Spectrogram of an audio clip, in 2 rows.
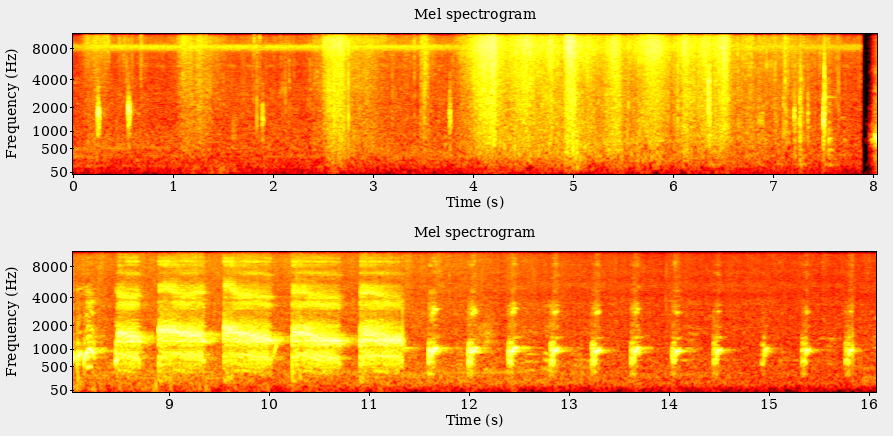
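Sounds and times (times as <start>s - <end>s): rustling hiss: 0.0s - 7.9s
harsh repeated bird calls: 6.8s - 16.0s.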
